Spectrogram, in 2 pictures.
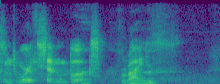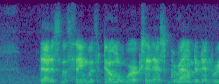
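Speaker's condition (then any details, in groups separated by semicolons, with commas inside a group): Cerebral palsy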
